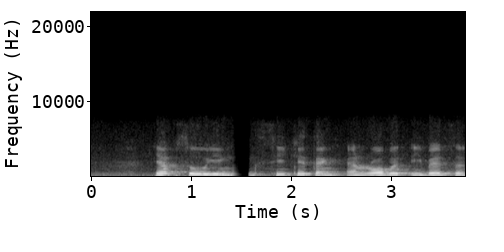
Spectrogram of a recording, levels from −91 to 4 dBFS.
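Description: At 1.41 to 1.60 s, a call audio freeze: delayed packets likely emptied the jitter buffer, leaving a brief fading buzz, then silence, before speech resumes intact.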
